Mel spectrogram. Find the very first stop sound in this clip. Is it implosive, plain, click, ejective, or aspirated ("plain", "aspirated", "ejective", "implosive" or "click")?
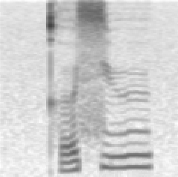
aspirated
